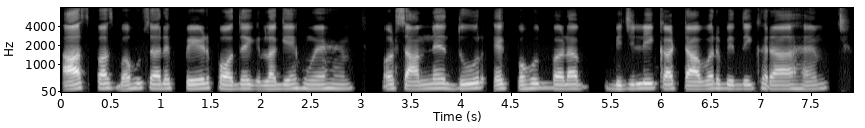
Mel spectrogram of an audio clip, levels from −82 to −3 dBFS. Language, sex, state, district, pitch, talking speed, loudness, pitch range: Hindi, male, Jharkhand, Palamu, 145 Hz, 160 wpm, -22 LUFS, 140-155 Hz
